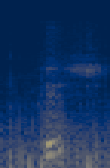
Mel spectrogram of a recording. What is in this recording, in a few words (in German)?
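"fisch", German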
